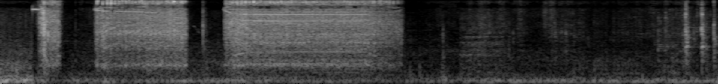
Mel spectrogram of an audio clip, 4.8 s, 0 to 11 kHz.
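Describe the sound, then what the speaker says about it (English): A hand ratchet fitted with a 10mm socket loosens a bolt on a Toyota/Lexus 2UZ-FE 4.7-liter V8 during timing belt work, giving a few loud, close bursts of rapid clicking separated by short pauses, followed by quieter shop background. "10mm socket to loosen that one"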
